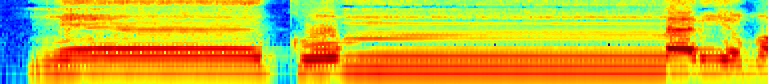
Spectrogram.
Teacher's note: ولاحظوا إطباق الشفتين، ولاحظوا الغنة من الخشوم. منكم مريضا، مريضا، ترقيق الراء لأنها مكسورة.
